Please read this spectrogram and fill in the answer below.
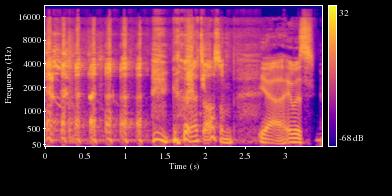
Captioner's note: laughter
